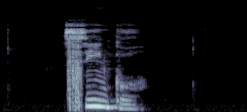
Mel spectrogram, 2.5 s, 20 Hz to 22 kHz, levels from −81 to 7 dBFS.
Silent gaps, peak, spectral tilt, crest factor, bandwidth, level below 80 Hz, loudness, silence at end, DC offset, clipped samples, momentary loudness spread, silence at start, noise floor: none; 0 dBFS; -3 dB/octave; 18 dB; 9.6 kHz; -60 dBFS; -13 LUFS; 1.1 s; under 0.1%; under 0.1%; 14 LU; 0.65 s; -74 dBFS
